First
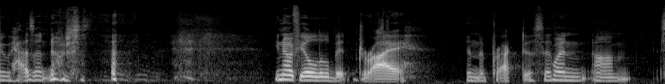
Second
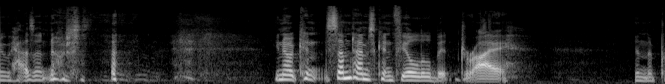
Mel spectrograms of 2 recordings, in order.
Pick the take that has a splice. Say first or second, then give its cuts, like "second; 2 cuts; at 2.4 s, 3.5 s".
first; 3 cuts; at 2.9 s, 4.4 s, 5.5 s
